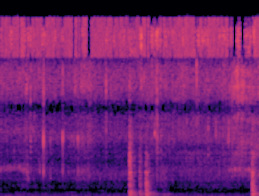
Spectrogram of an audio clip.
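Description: Appe, Indian dumplings, frying in a pan with a soft, constant sizzle underneath. A few sharp clinks and scraping bursts come as they are turned, one pair close together and another near the end.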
